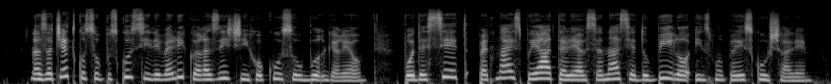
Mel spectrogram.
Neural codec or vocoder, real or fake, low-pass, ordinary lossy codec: none; real; 14.4 kHz; MP3, 96 kbps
